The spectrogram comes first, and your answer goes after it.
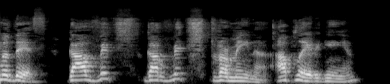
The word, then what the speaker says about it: Gewürztraminer: It's Gewürztraminer. That's the name of this. Gewürztraminer. I'll play it again. Gewürztraminer.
